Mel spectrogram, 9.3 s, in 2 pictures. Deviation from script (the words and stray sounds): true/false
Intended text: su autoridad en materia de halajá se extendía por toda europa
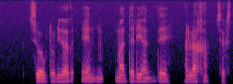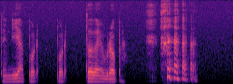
true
